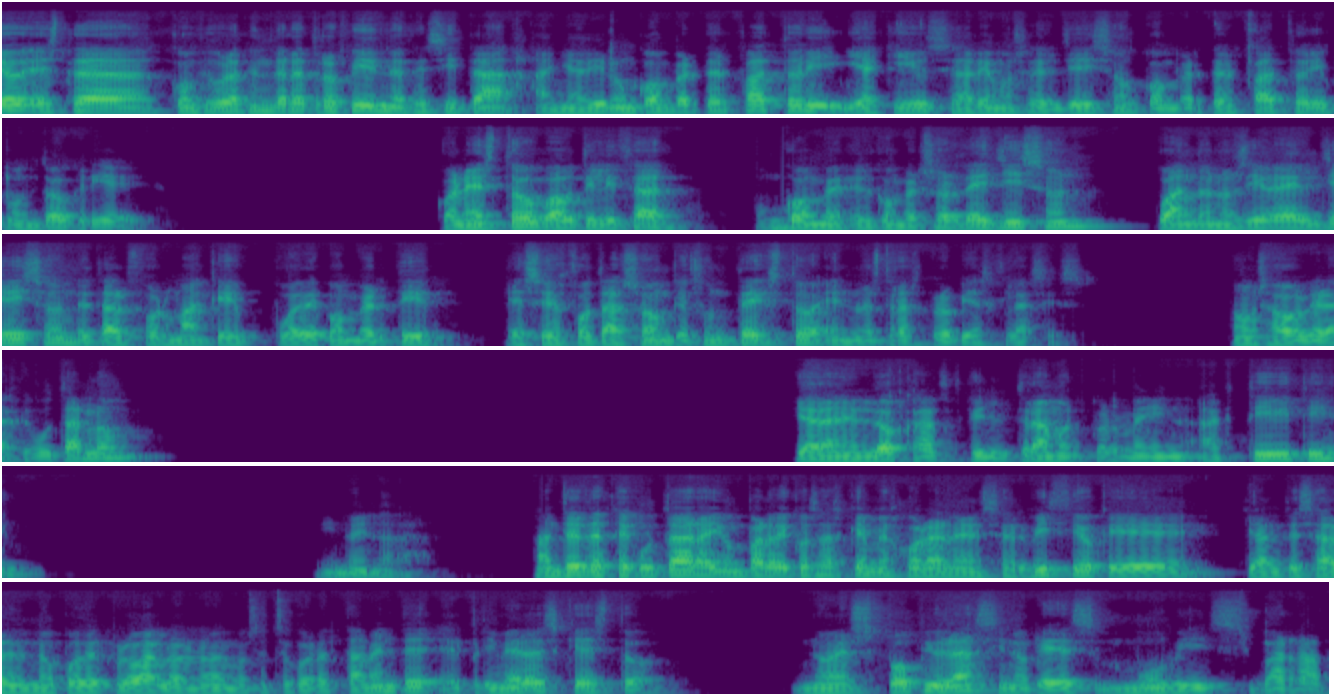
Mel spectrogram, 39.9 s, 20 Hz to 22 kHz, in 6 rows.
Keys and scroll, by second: 2.9 Return, 6.7 Return, 19.9 shift+F10.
